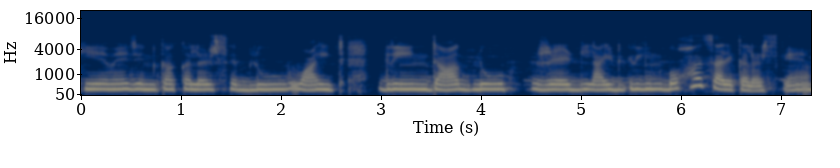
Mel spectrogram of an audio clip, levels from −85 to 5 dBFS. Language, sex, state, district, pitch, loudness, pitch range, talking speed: Hindi, female, Andhra Pradesh, Chittoor, 215 Hz, -32 LUFS, 205-225 Hz, 140 wpm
